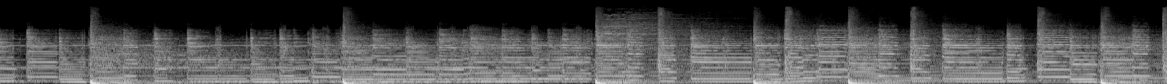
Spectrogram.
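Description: Nothing is technically wrong with this audio.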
